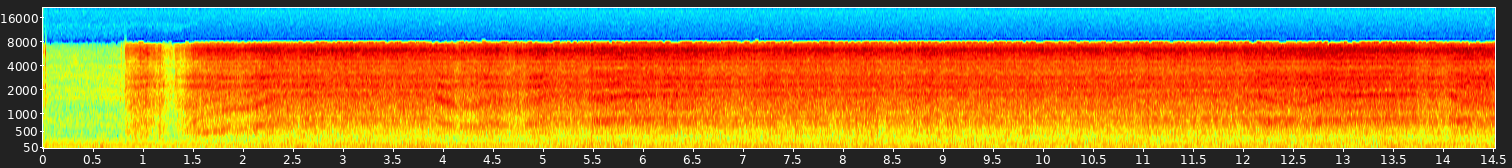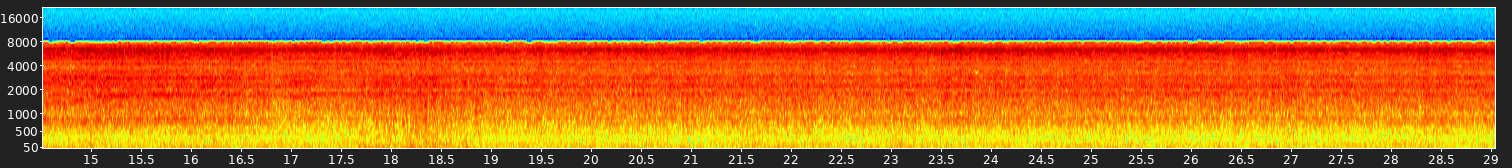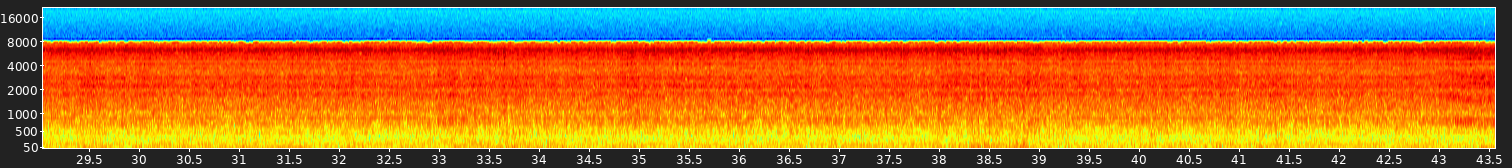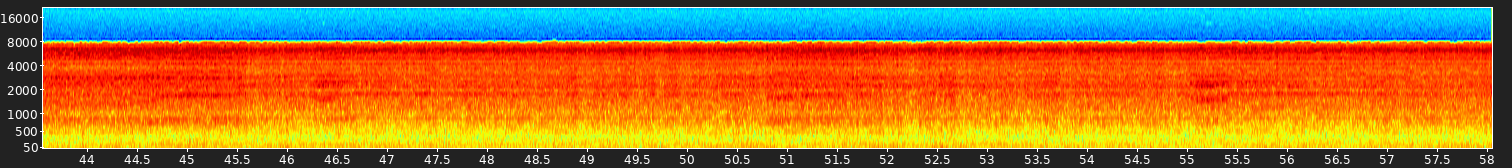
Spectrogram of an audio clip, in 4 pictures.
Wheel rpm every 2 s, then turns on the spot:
40, 220, 210, 230, 230, 230, 220, 220, 230, 240, 230, 230, 230, 230, 230, 230, 230, 230, 230, 230, 230, 220, 220, 230, 230, 230, 230, 230, 230.
none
